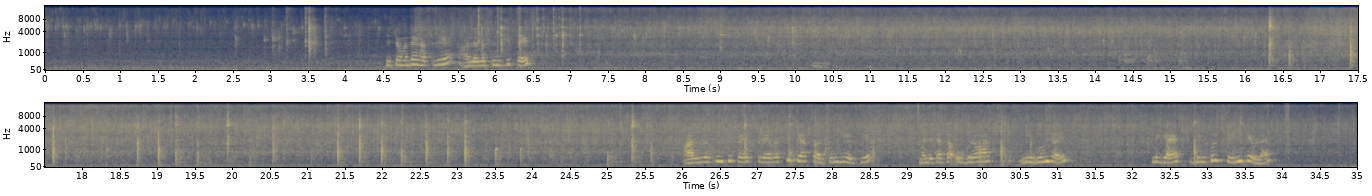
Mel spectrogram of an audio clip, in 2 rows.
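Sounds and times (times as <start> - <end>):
paste sizzling in hot oil: 5.0 - 35.0
spoon clicking and scraping pan: 5.8 - 7.3, 16.3 - 28.7, 29.4 - 31.0, 32.7 - 33.1.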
